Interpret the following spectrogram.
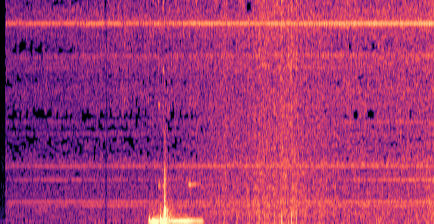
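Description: Electrical hum and hiss of a neon sign switching on, with a click and a short buzz about a second and a half in, then a steady hum that grows slightly louder.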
